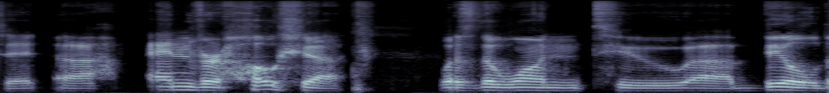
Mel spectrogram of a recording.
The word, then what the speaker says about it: Enver Hoxha: kosha because Rodin's telling me that's how to pronounce it Enver Xhosa was the one to build all those bunkers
